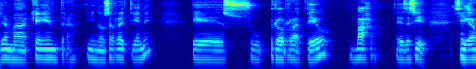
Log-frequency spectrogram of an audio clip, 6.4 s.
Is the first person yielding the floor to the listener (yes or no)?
yes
